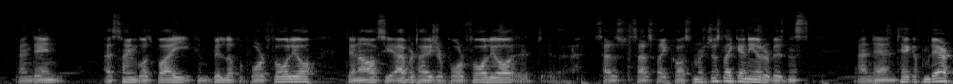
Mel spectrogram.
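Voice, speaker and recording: Over music in the background, a man with an Irish accent talks at a fairly quick pace in a fairly low pitch. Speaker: YouTuber giving online money-making tips. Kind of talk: screen-share tutorial. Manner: casual, with frequent fillers and repetitions.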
